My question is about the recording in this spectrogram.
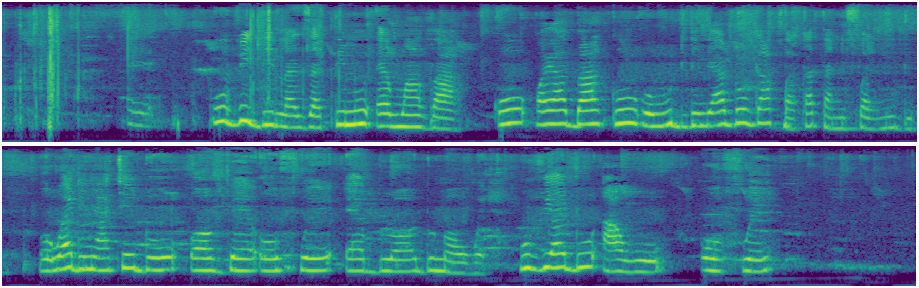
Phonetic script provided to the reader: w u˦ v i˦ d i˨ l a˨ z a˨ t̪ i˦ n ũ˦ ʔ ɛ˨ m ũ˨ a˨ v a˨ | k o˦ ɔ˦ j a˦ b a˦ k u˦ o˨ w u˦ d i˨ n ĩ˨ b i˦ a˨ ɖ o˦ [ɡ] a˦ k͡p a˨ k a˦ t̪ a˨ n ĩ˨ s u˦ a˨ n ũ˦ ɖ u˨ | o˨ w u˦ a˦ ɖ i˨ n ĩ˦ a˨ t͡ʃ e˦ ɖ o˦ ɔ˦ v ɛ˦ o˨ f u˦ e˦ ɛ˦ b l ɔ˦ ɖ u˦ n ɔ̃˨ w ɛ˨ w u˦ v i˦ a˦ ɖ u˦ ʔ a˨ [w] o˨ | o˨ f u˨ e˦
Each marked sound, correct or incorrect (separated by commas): correct, correct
